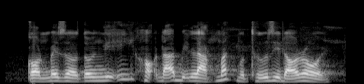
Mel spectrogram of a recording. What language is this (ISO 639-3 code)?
vie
